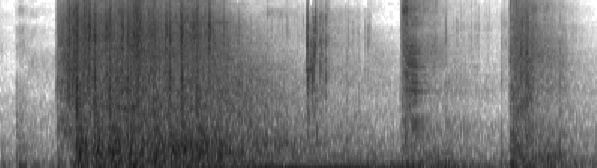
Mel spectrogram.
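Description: Rapid bursts of automatic gunfire from CS:GO, loud and close, a long sustained volley followed by two shorter bursts, with no talking.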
